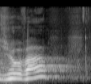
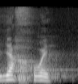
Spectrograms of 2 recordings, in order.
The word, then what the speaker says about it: Yahweh: Alors, honnêtement, la plupart des linguistes aujourd'hui disent que c'est pas Jéhovah ou Jéhovah, mais Yahvé ou Yahweh. Vous allez, sur le H se prononce R en hébreu. D'accord ? Donc, ça fait Yahweh. Donc, je pense que c'est une prononciation qui est juste.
